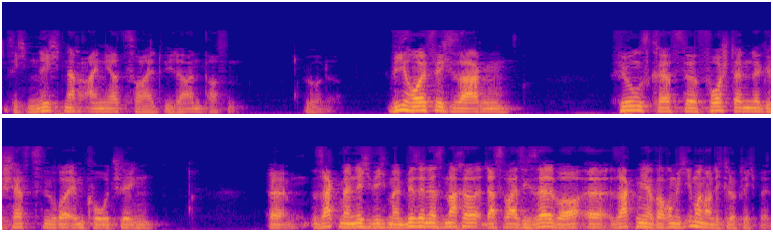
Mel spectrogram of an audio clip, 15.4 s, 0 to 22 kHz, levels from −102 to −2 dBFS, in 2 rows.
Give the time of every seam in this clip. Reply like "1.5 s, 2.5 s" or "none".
3.7 s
